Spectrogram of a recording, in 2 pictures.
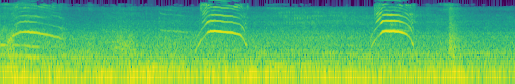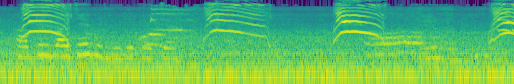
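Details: Mother cat caring for her kittens; a series of high, arched, rising-then-falling squeaky cries, likely kittens, repeated roughly every two seconds over a steady low hum, with brief faint speech.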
